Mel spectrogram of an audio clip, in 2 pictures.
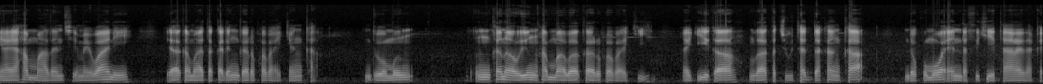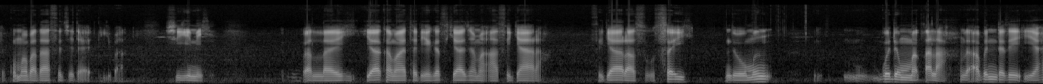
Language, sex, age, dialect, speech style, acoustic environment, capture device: Hausa, male, 25-34, Nigeria - Kano, happy, nature, mobile / Linux / Chrome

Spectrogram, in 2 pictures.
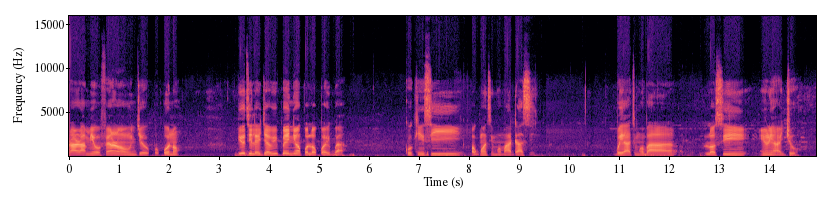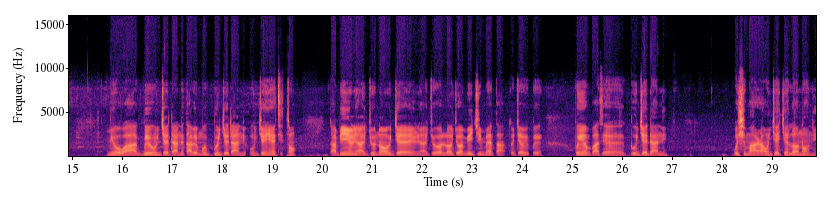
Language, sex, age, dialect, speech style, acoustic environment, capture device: Yoruba, male, 35-44, Nigeria - Lagos Yoruba, focused; relaxed, silence, mobile / Linux / Chrome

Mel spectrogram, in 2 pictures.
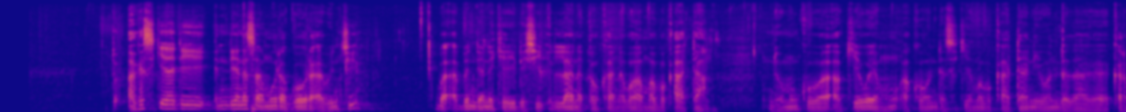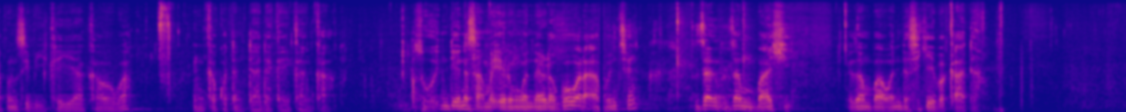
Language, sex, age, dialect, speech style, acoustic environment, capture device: Hausa, male, 35-44, Nigeria - Kano, happy; excited; focused, people talking, mobile / Linux / Chrome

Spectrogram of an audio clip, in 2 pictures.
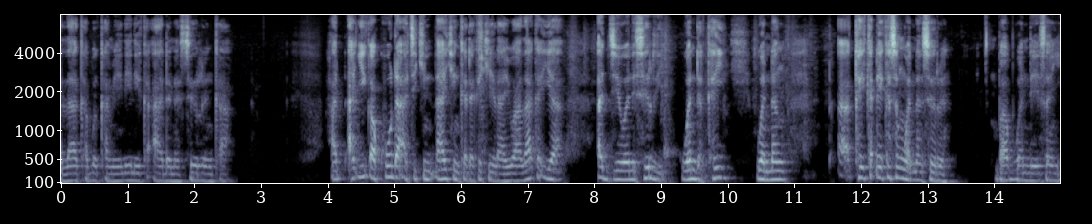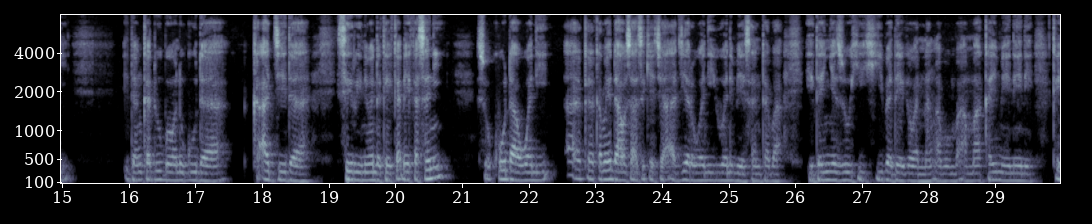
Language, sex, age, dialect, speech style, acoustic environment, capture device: Hausa, male, 25-34, Nigeria - Kano, excited; focused; relaxed, silence, mobile / Linux / Chrome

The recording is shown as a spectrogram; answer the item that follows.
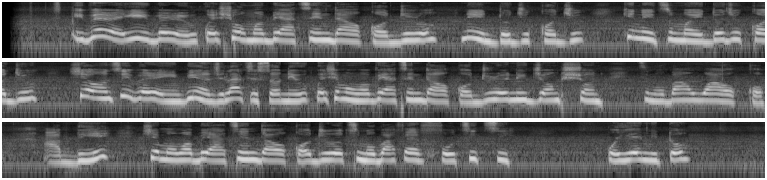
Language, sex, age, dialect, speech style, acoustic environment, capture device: Yoruba, female, 18-24, Nigeria - Ibadan, focused, appliances, mobile / Linux / Chrome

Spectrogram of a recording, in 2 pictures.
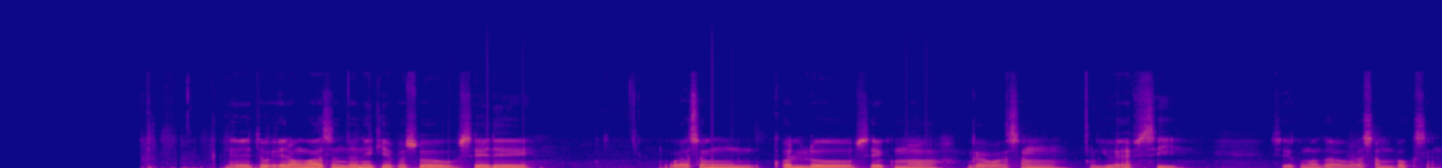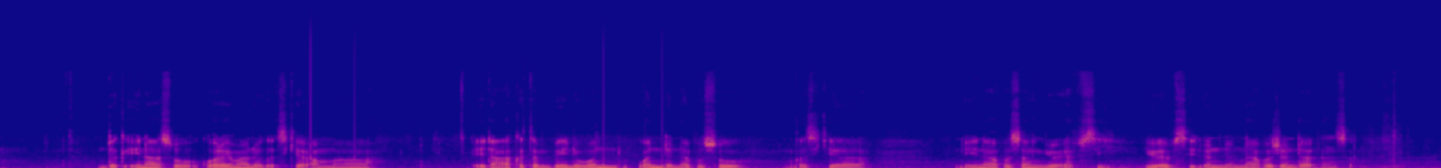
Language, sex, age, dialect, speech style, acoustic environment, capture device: Hausa, male, 25-34, Nigeria - Kano, relaxed, silence, mobile / Linux / Chrome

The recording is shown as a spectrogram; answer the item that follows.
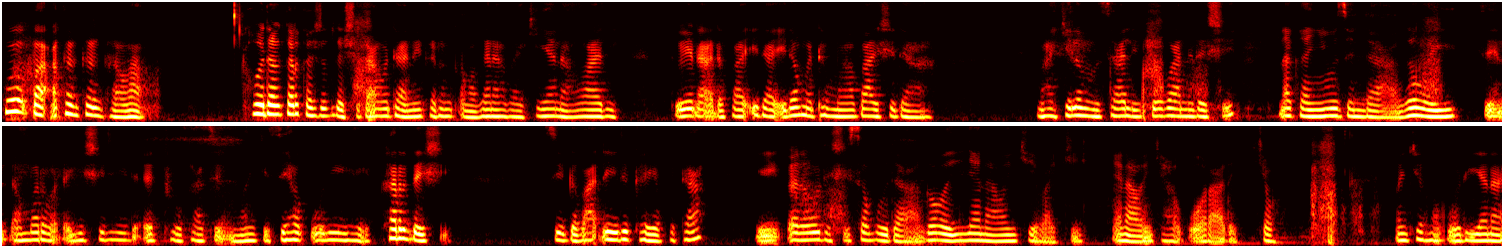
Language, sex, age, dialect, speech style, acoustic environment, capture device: Hausa, female, 35-44, Nigeria - Kano, happy, silence, mobile / Linux / Chrome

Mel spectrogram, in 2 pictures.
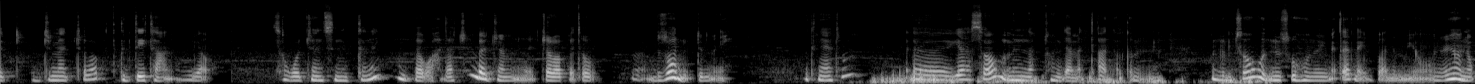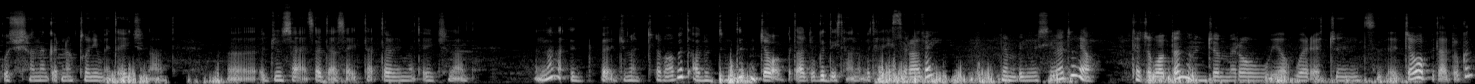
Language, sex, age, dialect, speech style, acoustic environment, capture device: Amharic, female, 35-44, Ethiopia - Addis Ababa, focused, nature, mobile / Linux / Chrome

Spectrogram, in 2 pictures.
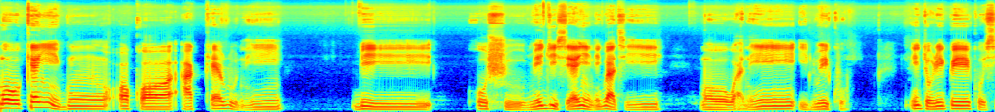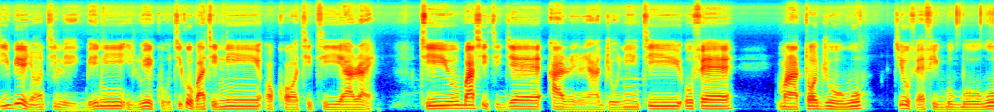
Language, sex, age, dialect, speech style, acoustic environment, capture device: Yoruba, male, 35-44, Nigeria - Lagos Yoruba, happy; focused; excited, silence; appliances; construction, mobile / Linux / Chrome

